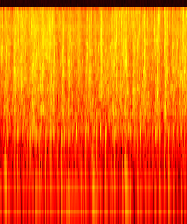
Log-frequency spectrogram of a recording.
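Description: Water churning and spattering above a male yacare caiman as he vibrates underwater in his courtship display. It is a dense, rapid crackle of droplets over a low rumble.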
